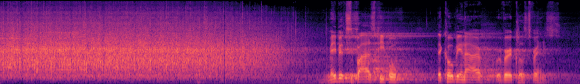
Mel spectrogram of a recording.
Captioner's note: applause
